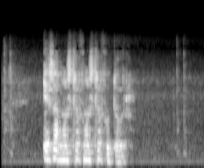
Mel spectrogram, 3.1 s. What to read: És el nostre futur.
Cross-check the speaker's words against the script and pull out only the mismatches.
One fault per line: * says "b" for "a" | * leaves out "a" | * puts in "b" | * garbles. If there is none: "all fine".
* puts in "nostre"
